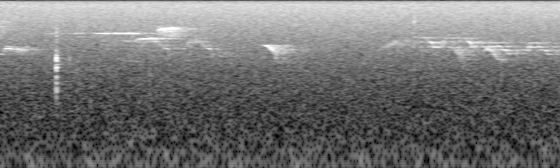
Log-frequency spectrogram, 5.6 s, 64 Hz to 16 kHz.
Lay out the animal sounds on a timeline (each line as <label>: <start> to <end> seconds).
Black-throated Green Warbler (Setophaga virens): 0.8 to 1.9 seconds
Veery (Catharus fuscescens): 1.0 to 2.3 seconds
Veery (Catharus fuscescens): 2.5 to 2.9 seconds
Veery (Catharus fuscescens): 3.8 to 5.6 seconds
